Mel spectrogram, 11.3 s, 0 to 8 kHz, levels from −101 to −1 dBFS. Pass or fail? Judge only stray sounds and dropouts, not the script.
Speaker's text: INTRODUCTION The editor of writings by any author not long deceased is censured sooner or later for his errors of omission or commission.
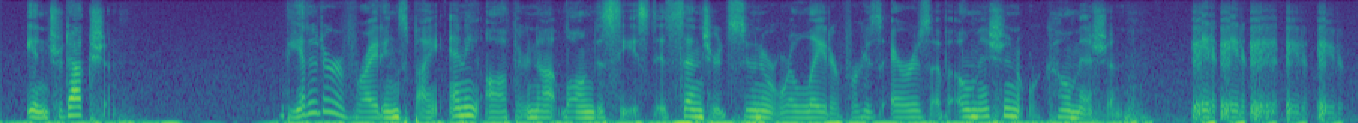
fail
